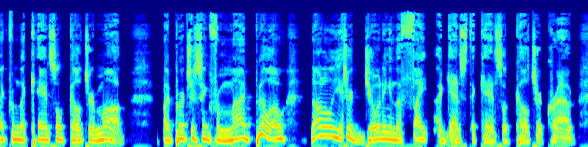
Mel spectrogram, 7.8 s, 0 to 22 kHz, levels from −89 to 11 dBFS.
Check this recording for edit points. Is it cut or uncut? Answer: cut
